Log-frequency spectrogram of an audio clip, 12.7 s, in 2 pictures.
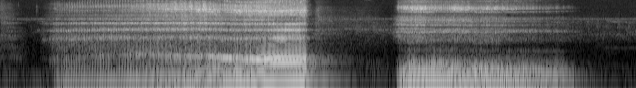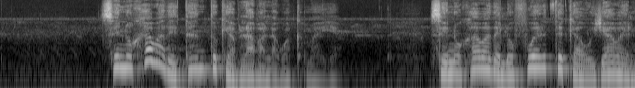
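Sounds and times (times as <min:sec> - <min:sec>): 
jaguar roaring angrily: 0:00.5 - 0:05.8
speech: 0:07.4 - 0:09.8, 0:10.7 - 0:12.7.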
